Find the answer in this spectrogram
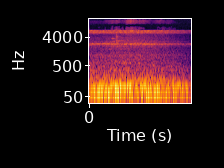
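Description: A steady low hum with a thin, constant high-pitched whine over it: background room tone with no distinct tool sounds.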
